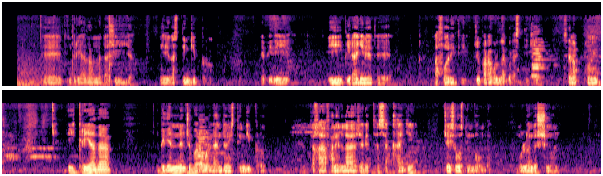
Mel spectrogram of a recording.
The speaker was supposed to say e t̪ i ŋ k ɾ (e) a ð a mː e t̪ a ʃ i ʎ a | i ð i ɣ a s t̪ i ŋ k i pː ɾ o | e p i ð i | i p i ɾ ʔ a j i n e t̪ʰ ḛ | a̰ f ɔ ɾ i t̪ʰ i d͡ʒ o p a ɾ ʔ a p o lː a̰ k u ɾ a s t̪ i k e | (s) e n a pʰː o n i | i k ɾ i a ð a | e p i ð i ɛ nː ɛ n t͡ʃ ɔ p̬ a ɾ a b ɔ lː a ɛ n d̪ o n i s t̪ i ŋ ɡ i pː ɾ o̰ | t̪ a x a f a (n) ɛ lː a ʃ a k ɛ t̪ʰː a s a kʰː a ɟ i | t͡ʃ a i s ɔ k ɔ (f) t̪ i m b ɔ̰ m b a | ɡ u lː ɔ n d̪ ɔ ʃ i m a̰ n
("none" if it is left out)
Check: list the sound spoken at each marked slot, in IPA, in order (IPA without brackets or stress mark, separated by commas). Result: i, s, n, s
